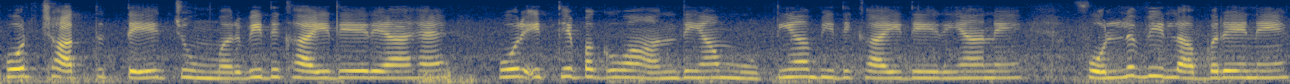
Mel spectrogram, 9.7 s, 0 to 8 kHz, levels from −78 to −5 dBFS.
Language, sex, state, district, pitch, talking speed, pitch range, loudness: Punjabi, female, Punjab, Pathankot, 240 Hz, 150 wpm, 230-260 Hz, -16 LUFS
